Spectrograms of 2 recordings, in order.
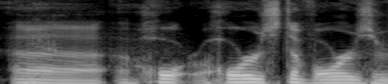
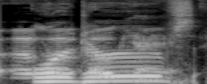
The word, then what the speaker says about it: hors d'oeuvres: Horst DeVorze, you know, and Tupi. Hors d'oeuvres and toupee.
